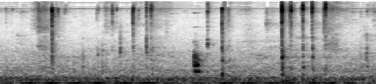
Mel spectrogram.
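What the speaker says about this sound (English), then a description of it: "Suppose for example I'll type" Keys on a computer keyboard are tapped in short, irregular bursts to enter a process ID, each click faint and close against a quiet room hum, with a small cluster of quick taps near the end.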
